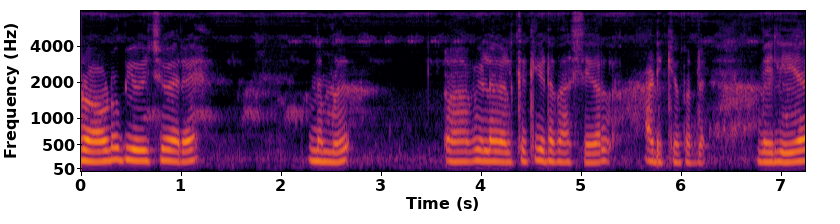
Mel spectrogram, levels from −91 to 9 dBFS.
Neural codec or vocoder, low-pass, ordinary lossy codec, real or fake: codec, 16 kHz, 16 kbps, FunCodec, trained on LibriTTS, 50 frames a second; none; none; fake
